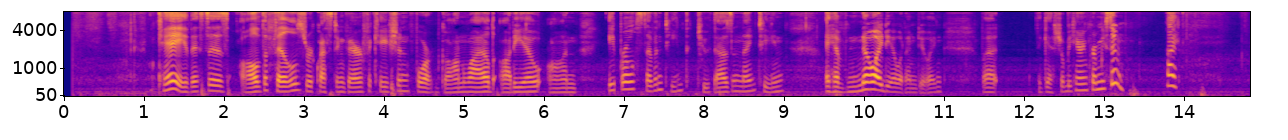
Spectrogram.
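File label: Female Verification Request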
